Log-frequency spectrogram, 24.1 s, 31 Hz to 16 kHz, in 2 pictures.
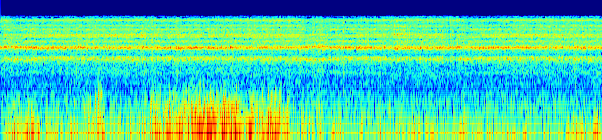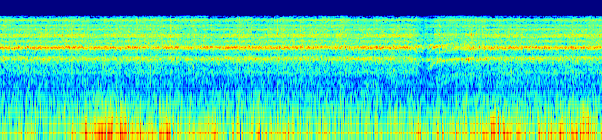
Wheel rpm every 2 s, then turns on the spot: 160, 160, 160, 160, 160, 160, 160, 160, 160, 160, 140, 160.
none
